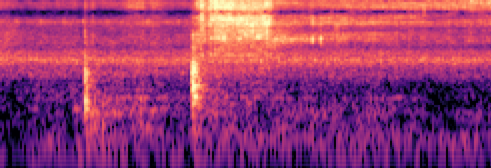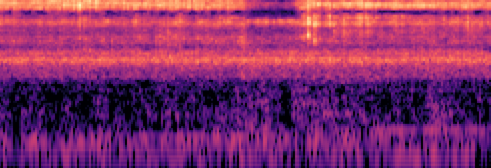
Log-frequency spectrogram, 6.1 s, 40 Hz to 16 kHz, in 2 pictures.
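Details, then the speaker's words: 2011 Ford Explorer front strut coil spring still gives two dull knocks while turning after a WD40 soak. It is softer than before but still there, with the spring catching and binding. Planned fix: a new strut assembly. "all right well it muffled a little bit still there we're going to end up getting a whole new strad assembly for this thing that's right should fix it right up"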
